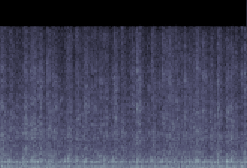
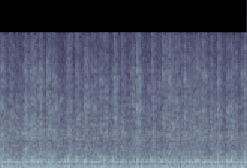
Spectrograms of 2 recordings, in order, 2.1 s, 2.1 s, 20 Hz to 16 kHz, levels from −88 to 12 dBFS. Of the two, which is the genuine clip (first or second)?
first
